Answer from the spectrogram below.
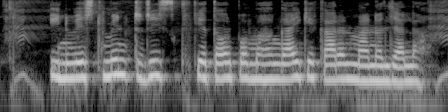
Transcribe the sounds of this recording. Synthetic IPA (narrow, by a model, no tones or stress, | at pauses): ɪnweːsʈmẽɳʈɾɪskːet̪ɔːɾpəɾməɦə̃ŋɡaːikekaːɾəɽ̃maːnəld͡ʒaːlaː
